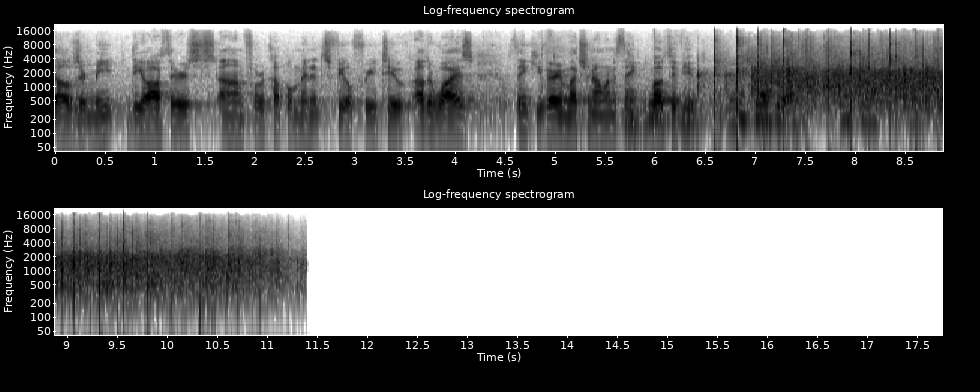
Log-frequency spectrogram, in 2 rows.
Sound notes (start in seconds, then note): 6.3 applause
